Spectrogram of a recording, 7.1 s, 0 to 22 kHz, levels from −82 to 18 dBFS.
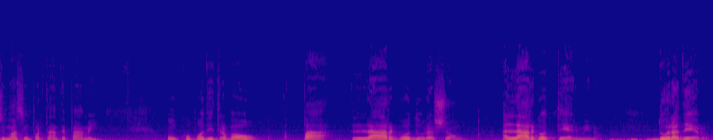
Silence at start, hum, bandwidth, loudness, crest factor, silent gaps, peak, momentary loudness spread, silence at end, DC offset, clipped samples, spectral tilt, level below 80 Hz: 0 s; none; 15 kHz; -36 LUFS; 20 dB; none; -16 dBFS; 18 LU; 0 s; under 0.1%; under 0.1%; -7 dB/octave; -58 dBFS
